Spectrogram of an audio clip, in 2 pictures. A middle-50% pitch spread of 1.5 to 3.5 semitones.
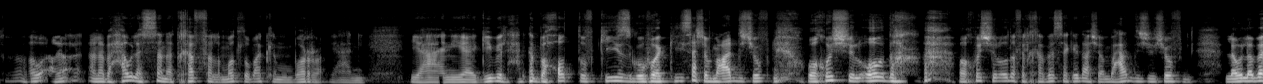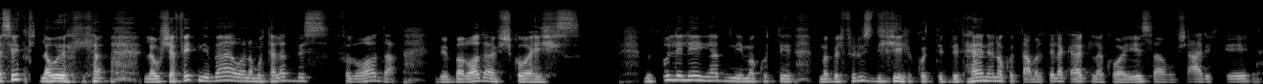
Yes: average, 3.2 semitones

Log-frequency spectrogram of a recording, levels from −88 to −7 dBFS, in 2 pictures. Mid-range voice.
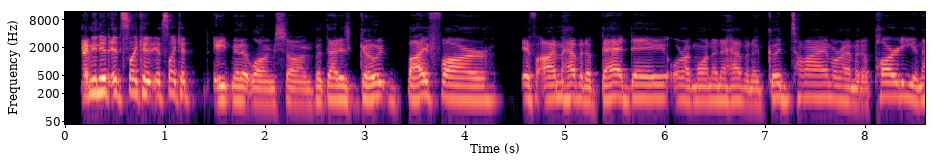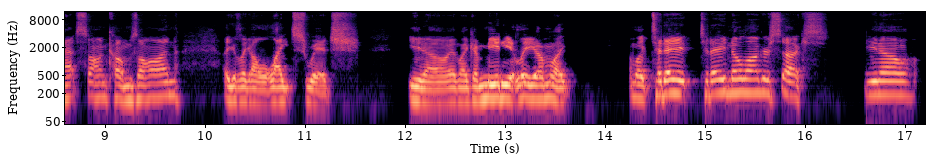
Yes: medium, 155 Hz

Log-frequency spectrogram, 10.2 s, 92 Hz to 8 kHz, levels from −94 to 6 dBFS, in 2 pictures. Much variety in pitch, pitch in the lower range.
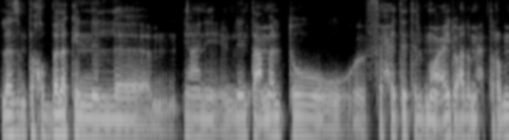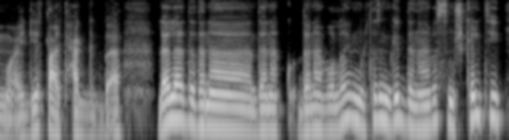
Yes: wide, 7.4 semitones; low, 110 Hz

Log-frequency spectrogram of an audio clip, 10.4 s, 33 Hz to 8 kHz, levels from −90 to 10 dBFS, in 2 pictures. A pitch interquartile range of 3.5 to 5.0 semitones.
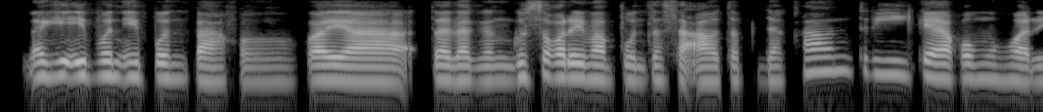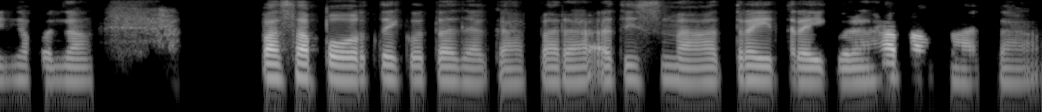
No: average, 2.8 semitones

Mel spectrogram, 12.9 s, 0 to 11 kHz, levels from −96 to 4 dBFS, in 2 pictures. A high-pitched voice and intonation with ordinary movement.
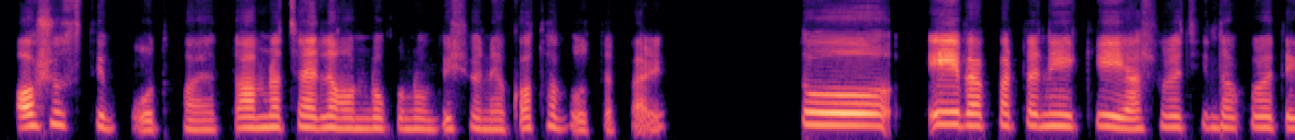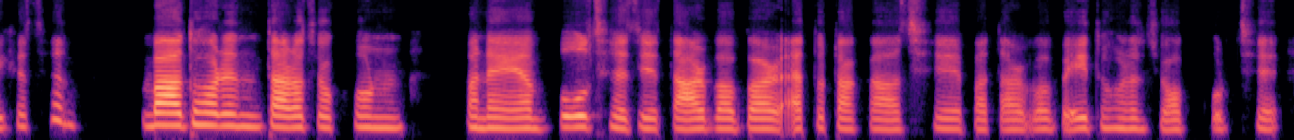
Yes: high, 215 Hz; average, 3.3 semitones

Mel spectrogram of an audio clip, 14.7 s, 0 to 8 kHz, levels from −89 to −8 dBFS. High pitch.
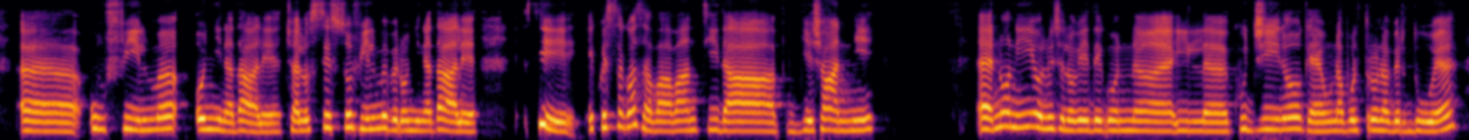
Yes: high, 215 Hz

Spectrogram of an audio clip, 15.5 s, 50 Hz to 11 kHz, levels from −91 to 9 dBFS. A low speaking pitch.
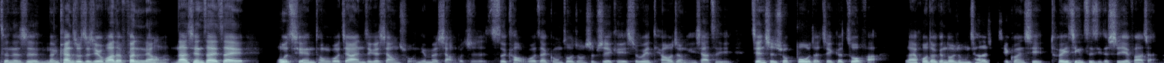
Yes: low, 120 Hz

